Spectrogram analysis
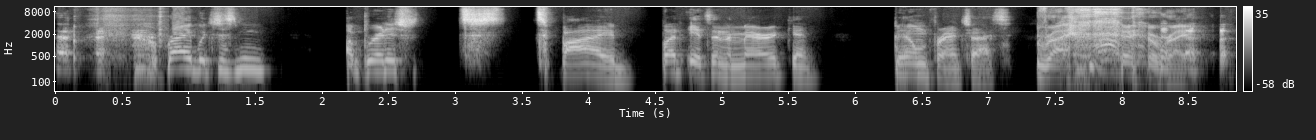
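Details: Adult man, a writer interviewed on a podcast, whose stutter is noted as audible throughout the interview; real, not acted. Finding: stuttering.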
